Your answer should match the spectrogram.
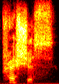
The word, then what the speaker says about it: precious: Okay, the CE, whenever you have those together, they create an SH sound. So instead of precious, it's precious. Precious.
